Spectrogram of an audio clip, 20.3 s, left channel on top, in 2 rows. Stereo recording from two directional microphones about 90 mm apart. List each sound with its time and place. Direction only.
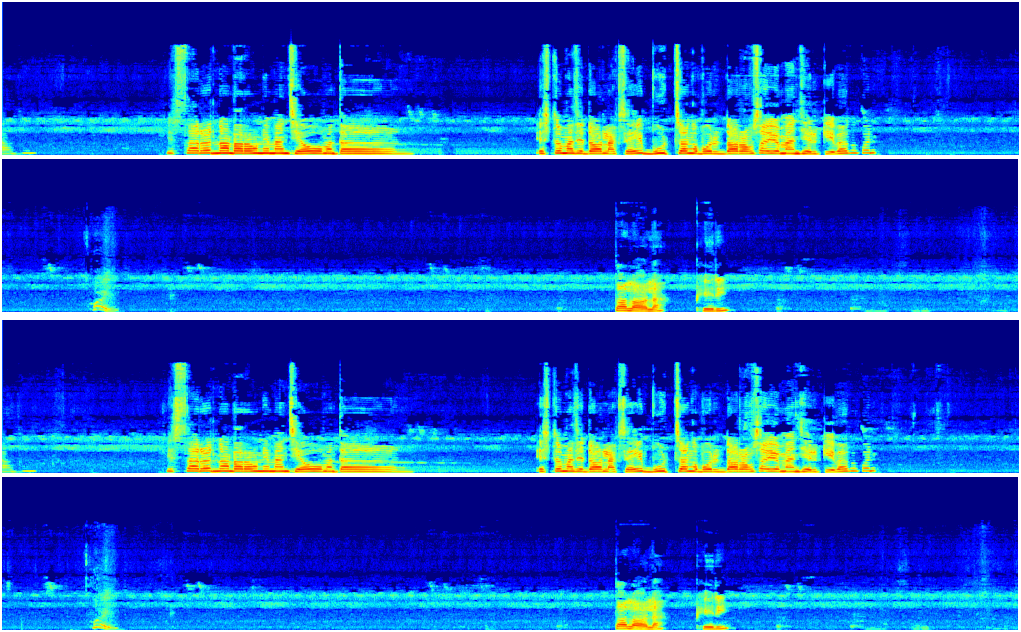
1.6 s a woman's voice: centre (ahead or behind)
2.0 s a sound: 90° left
5.3 s speech: 70° left (ahead or behind); by 7.9 s 90° left
7.9 s a woman's voice: 50° left (ahead or behind)
16.3 s a woman's voice: 75° left (ahead or behind)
